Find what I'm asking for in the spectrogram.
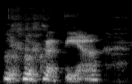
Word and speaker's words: Turkokratia: Just free from the Turks / Ottomans, or what is known as the Turkokratia. Sorry, I always like to add syllables to things. Turkokratia.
